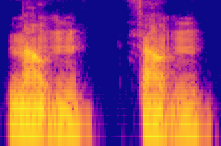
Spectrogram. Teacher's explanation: that's a glottal stop that's a Hamza in Arabic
